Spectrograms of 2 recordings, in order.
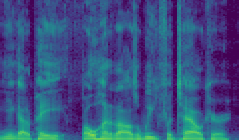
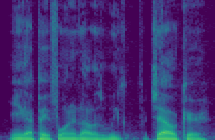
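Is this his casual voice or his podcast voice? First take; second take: casual; podcast. First: It is said in his ordinary casual voice. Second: It is said in a put-on podcast voice.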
